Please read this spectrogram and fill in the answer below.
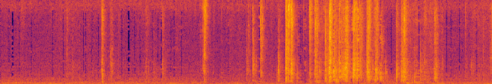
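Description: Plastic treat bag crinkling and crackling as it is handled and rummaged in: a few single crackles, then a dense run of crinkling in the second half.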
